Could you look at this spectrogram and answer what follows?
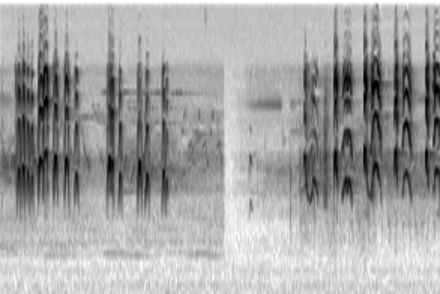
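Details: Red-cockaded woodpecker from the southeastern United States: bursts of quick, harsh nasal notes in short groups, a silent gap, then a lively run of arched, squeaky chatter.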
